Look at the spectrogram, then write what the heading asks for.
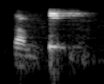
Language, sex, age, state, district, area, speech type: Urdu, male, 45-60, Uttar Pradesh, Muzaffarnagar, urban, conversation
